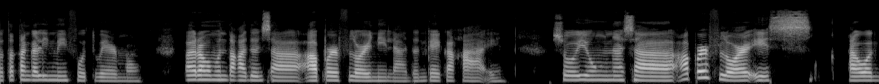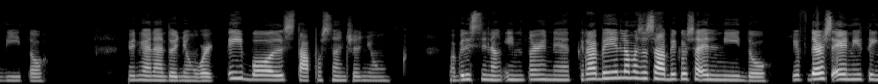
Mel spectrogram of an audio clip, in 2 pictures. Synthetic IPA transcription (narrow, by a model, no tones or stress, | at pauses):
ot̪aːt̪ɐŋɡɐlɪnmojʊŋfut̪wɛɹmo̞ | paːɾɐmɐmʊnt̪ɐkɐd̪onsɐʔapɛɹfloɹnɪlad̪onkɐjkɐkaːʔɪn | so̞jʊŋnasɐʔapɛɹfloɹʔɪst̪aːwɐɡ̚d̪iːt̪o̞ | jʊnŋanɐnd̪onjʊŋwɛɹk̚t̪ejbolst̪aːposnɐnd͡ʒɐnjʊŋ | mɐbɪlɪsnɪlɐŋʔɪnt̪ɛɹnɛt̪̚ɡ̥ɾaːbɛjʊnlɐŋmɐs̬asaːbɪkosɐʔɛlniːd̪o̞ | ʔɪfd̪ɛɹsʔɛnɪθɪŋ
